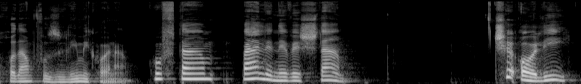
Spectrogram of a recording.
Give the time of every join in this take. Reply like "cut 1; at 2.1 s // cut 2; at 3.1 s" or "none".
cut 1; at 1.4 s

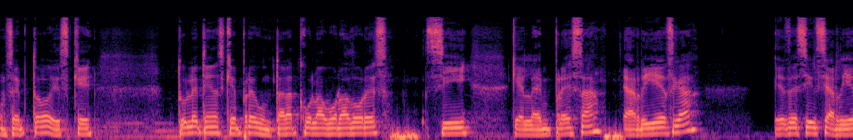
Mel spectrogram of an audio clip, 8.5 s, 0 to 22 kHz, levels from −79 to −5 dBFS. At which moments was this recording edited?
cut 1; at 3.0 s // cut 2; at 5.1 s // cut 3; at 6.2 s

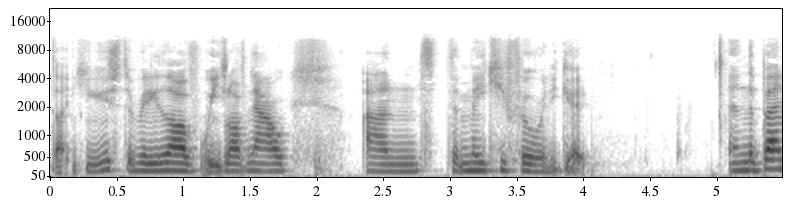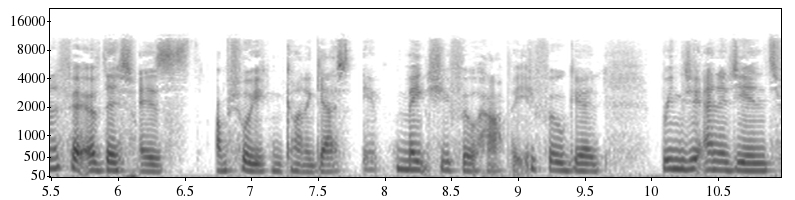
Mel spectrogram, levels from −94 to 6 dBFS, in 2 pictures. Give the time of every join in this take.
cut 1; at 1.3 s // cut 2; at 6.1 s // cut 3; at 8.0 s // cut 4; at 9.1 s

